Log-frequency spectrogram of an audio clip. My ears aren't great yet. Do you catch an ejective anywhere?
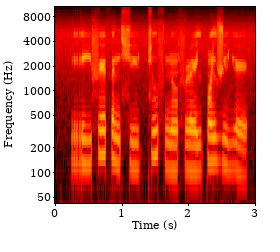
no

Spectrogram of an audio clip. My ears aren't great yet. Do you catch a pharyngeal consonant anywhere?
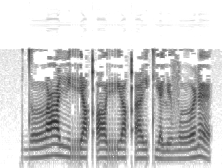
yes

